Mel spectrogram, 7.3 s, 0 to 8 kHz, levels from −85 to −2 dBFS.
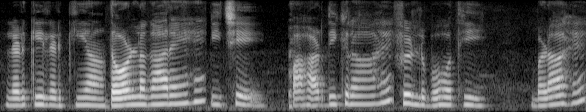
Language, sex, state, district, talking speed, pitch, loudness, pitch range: Hindi, female, Bihar, Araria, 140 wpm, 205 Hz, -21 LUFS, 185-225 Hz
